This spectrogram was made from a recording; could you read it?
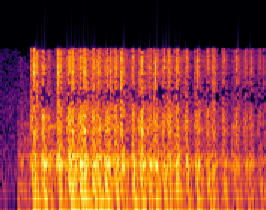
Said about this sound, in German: Fräulein Schulz tippt weiter.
